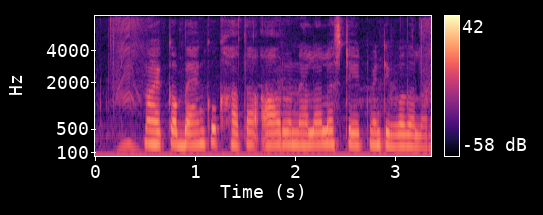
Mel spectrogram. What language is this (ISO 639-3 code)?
tel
